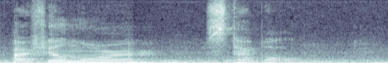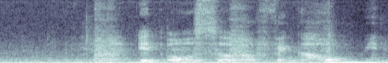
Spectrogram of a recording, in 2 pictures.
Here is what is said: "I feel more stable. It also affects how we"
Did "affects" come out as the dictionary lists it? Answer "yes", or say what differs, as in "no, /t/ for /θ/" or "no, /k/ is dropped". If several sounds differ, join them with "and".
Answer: no, /s/ is dropped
